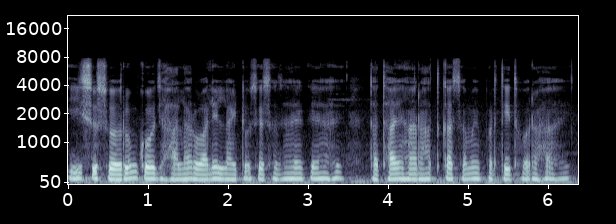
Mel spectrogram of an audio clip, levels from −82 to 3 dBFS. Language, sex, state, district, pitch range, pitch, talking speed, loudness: Hindi, male, Jharkhand, Ranchi, 125-135 Hz, 130 Hz, 180 wpm, -16 LUFS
